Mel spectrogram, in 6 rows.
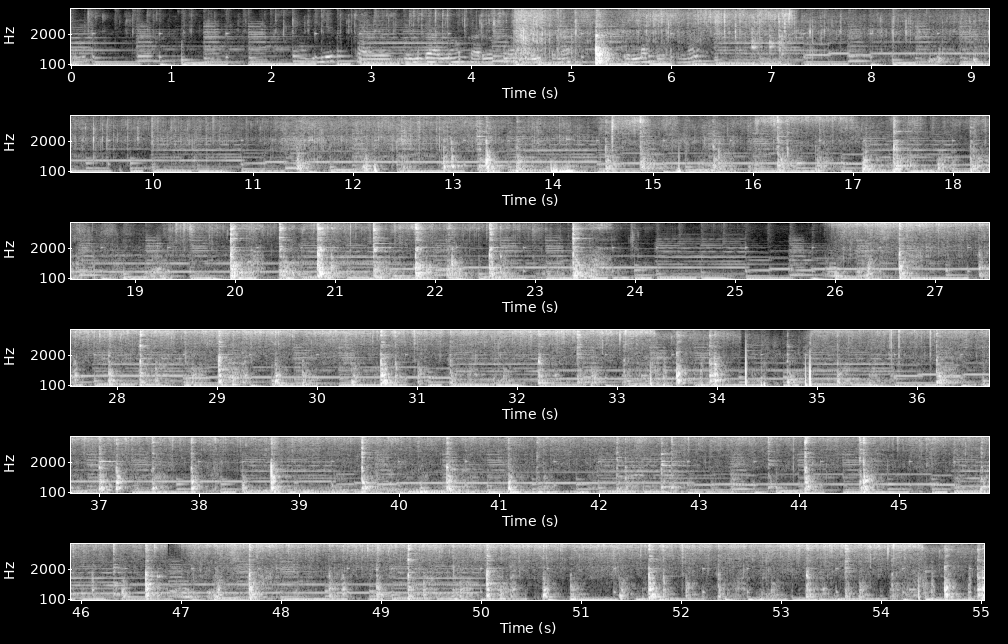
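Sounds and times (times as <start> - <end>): onions sizzling in hot oil: 0.0 - 55.0
spatula scraping a pan: 4.4 - 7.5, 11.2 - 23.8, 26.0 - 55.0.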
